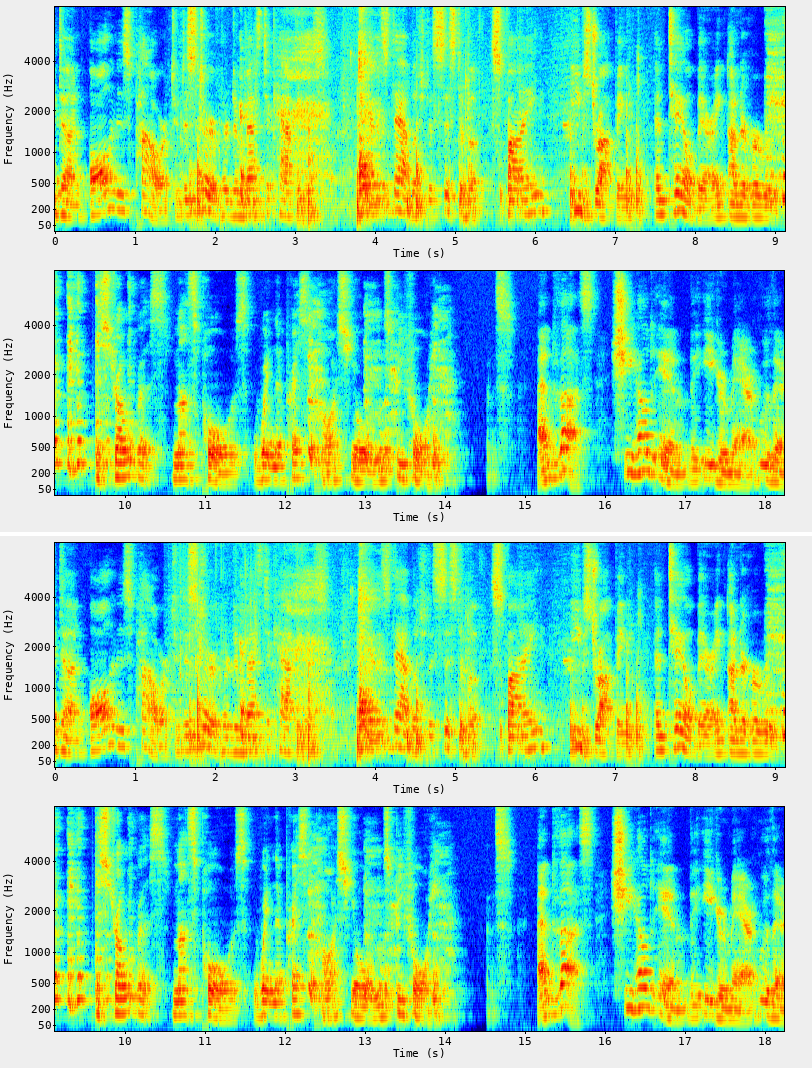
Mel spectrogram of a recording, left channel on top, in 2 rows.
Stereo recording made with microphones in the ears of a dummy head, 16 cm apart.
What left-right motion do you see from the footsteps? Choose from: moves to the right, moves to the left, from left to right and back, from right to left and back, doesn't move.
moves to the left.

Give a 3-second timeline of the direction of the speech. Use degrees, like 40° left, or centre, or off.
50° left, 30° left, centre, 30° right, 50° right, 70° right.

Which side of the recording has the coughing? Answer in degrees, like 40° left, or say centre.
20° left.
